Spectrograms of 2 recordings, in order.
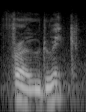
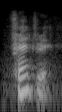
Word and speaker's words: Frederick: Do you also say Froderick? No, Frederick. Well, why isn't it Froderick Frankenstein? It isn't. It's Frederick Frankenstein.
